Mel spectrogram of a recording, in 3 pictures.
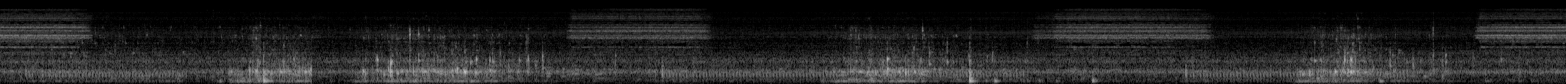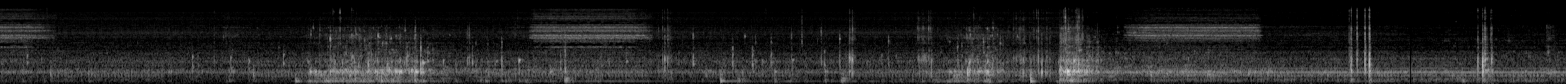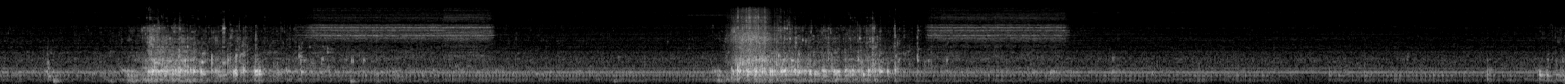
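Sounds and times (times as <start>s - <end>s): regulator hissing on inhale: 0.0s - 1.0s, 5.7s - 7.2s, 10.3s - 12.2s, 14.7s - 16.3s, 20.9s - 22.3s, 26.9s - 28.4s, 34.3s - 36.4s, 40.6s - 42.2s
faint steady hum: 0.0s - 46.9s
exhaled bubbles rushing: 13.0s - 14.0s, 18.7s - 20.1s, 25.1s - 26.9s, 32.4s - 34.4s, 38.4s - 40.6s.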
